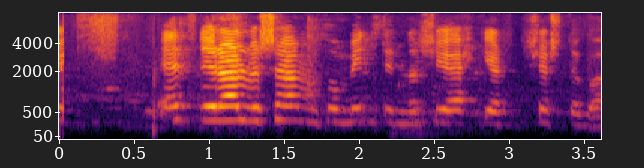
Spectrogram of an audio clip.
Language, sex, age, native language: Icelandic, other, 12, Icelandic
